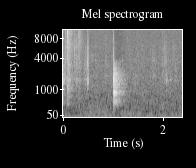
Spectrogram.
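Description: Metal cocktail shaker being handled: a couple of light clicks, then one sharp metallic knock with a brief ring about a second in.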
